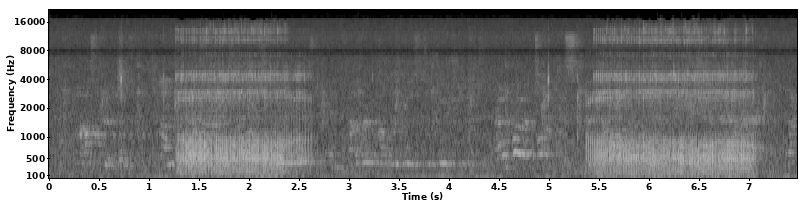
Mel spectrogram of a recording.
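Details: A sleeping English Bulldog puppy, after a busy day out with people, snores with loud, raspy rattles about every four seconds.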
